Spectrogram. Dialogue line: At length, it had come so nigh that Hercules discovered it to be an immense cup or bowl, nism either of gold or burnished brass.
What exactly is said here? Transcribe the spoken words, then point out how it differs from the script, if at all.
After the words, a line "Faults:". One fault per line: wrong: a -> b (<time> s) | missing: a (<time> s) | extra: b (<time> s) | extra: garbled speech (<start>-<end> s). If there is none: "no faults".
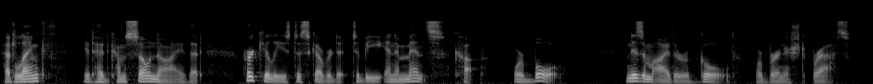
At length, it had come so nigh that Hercules discovered it to be an immense cup or bowl, nism either of gold or burnished brass.
Faults:
no faults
